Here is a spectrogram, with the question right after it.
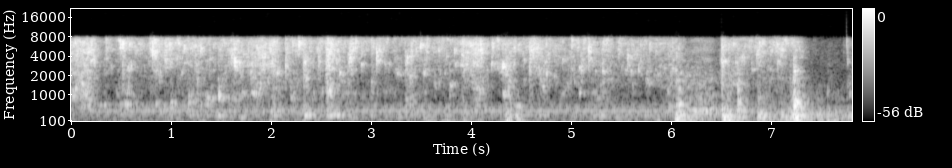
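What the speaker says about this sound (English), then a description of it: "I rinse it off," Cold water runs steadily from a tap while rinsing a freshly shaved face, a continuous close splashing hiss with small bursts of louder splatter near the end.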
